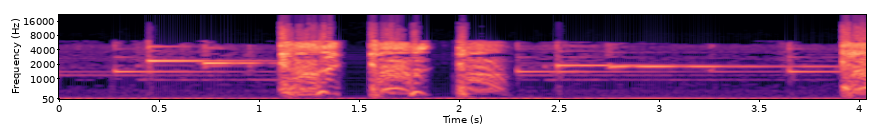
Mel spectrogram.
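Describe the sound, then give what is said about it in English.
Harsh coughing from someone whose cough keeps them from sleeping: three rough, loud bursts in quick succession, then another at the very end, over a faint, steady tonal backing. “When coughing won't let you sleep, take Synecdoche”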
